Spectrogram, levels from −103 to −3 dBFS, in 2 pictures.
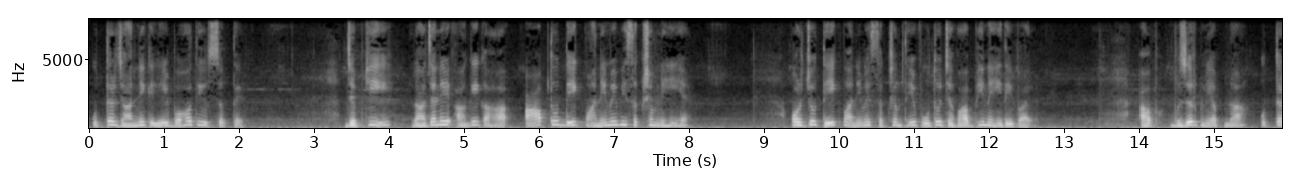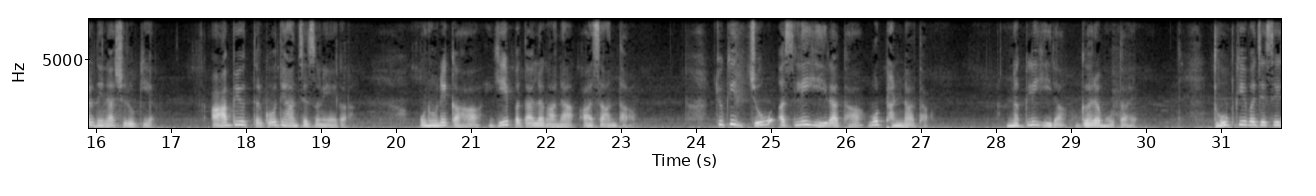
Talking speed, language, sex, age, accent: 140 wpm, Hindi, female, 30-49, native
